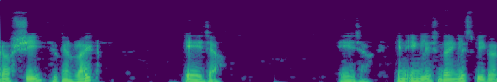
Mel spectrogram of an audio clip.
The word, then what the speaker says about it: ella: she, you can write ella. In English, the English speaker, they are generally going to pronounce that as ella, but it is not that. The double L pronunciation is j, like j.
